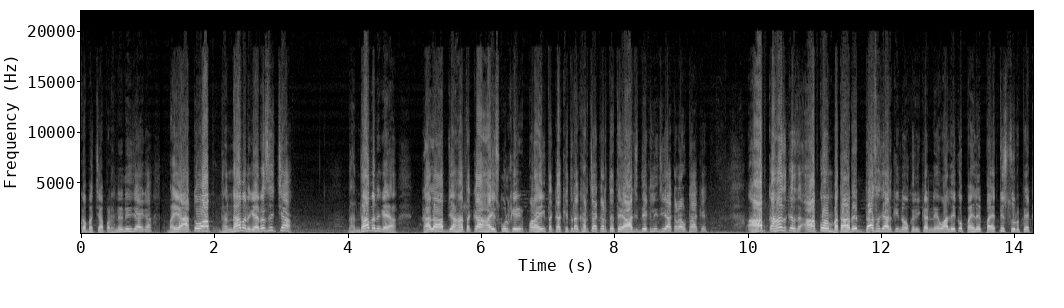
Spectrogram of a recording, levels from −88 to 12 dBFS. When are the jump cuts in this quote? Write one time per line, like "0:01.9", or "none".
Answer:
none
